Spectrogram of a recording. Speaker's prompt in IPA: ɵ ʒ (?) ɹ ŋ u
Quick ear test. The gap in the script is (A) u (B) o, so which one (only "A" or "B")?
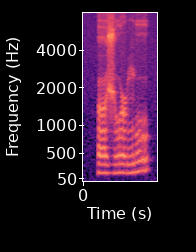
A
